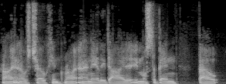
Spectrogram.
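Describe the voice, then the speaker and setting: A man's voice: mid-range voice, level tone, fast, fairly bright tone, muffled recording. A man with a northern English accent chatting casually and telling rambling anecdotes in a plain-spoken, matter-of-fact way. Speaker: radio show regular telling anecdotes.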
